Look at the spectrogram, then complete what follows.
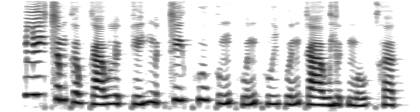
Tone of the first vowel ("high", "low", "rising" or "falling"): high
